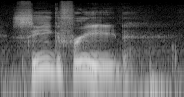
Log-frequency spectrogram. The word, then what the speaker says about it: Siegfried: The first part is pronounced like the second. It's Siegfried.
